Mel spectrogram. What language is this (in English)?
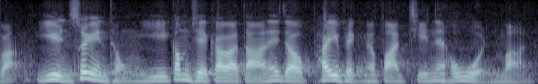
Cantonese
